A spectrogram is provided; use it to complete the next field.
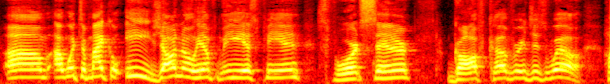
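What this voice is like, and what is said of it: Slightly dry, parched voice. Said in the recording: “my voice is a little parched”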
